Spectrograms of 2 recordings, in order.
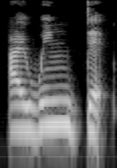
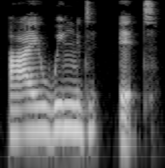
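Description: First: The words run smoothly together in one flow. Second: Each word is said separately, sounding choppy. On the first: The speaker calls it right. "Instead, I normally would say" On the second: The speaker calls it wrong. "if I read these words as individuals, separate from each other ... It's very choppy"

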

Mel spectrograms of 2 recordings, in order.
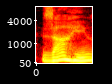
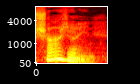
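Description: First: The name begins with a plain s sound. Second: The name begins with a sh sound. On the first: The speaker calls it wrong. "das heißt auch nicht Sahin" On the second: The speaker calls it right. "sondern Shahin"

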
